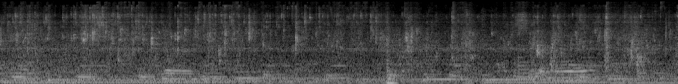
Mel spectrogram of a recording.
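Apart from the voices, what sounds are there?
tap water running while washing chicken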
